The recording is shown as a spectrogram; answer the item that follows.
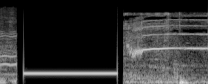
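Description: A steady pure beep tone lasting about a second that cuts off abruptly. A high-pitched scream follows, starting just over a second in and held on one note.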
